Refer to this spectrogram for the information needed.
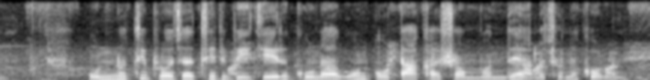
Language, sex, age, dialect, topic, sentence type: Bengali, female, 18-24, Standard Colloquial, agriculture, question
